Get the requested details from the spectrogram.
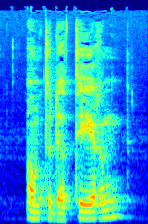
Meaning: to antedate
- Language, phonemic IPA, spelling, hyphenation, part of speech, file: Dutch, /ɑntədaːˈteːrə(n)/, antedateren, an‧te‧da‧te‧ren, verb, Nl-antedateren.ogg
